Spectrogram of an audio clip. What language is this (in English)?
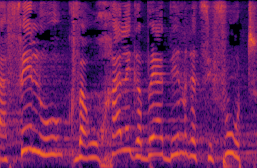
Hebrew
